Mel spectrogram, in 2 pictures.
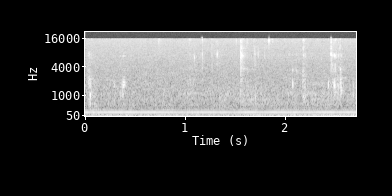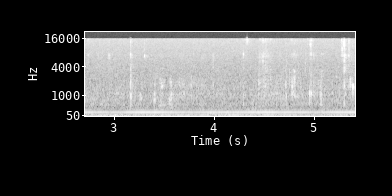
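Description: Close mouth sounds of someone eating with her fingers: soft chewing with small wet clicks and smacks scattered irregularly, over a steady low hum.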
